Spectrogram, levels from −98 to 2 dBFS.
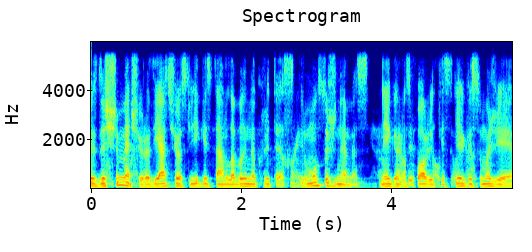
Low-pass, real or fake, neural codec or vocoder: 5.4 kHz; fake; codec, 16 kHz, 4.8 kbps, FACodec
